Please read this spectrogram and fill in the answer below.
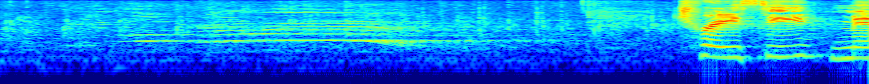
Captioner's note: audience cheers; audience applauds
